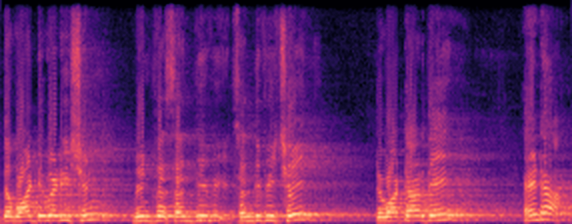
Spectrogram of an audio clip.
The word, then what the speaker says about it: संधि: Samdhi, but as pronunciation sandhi.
